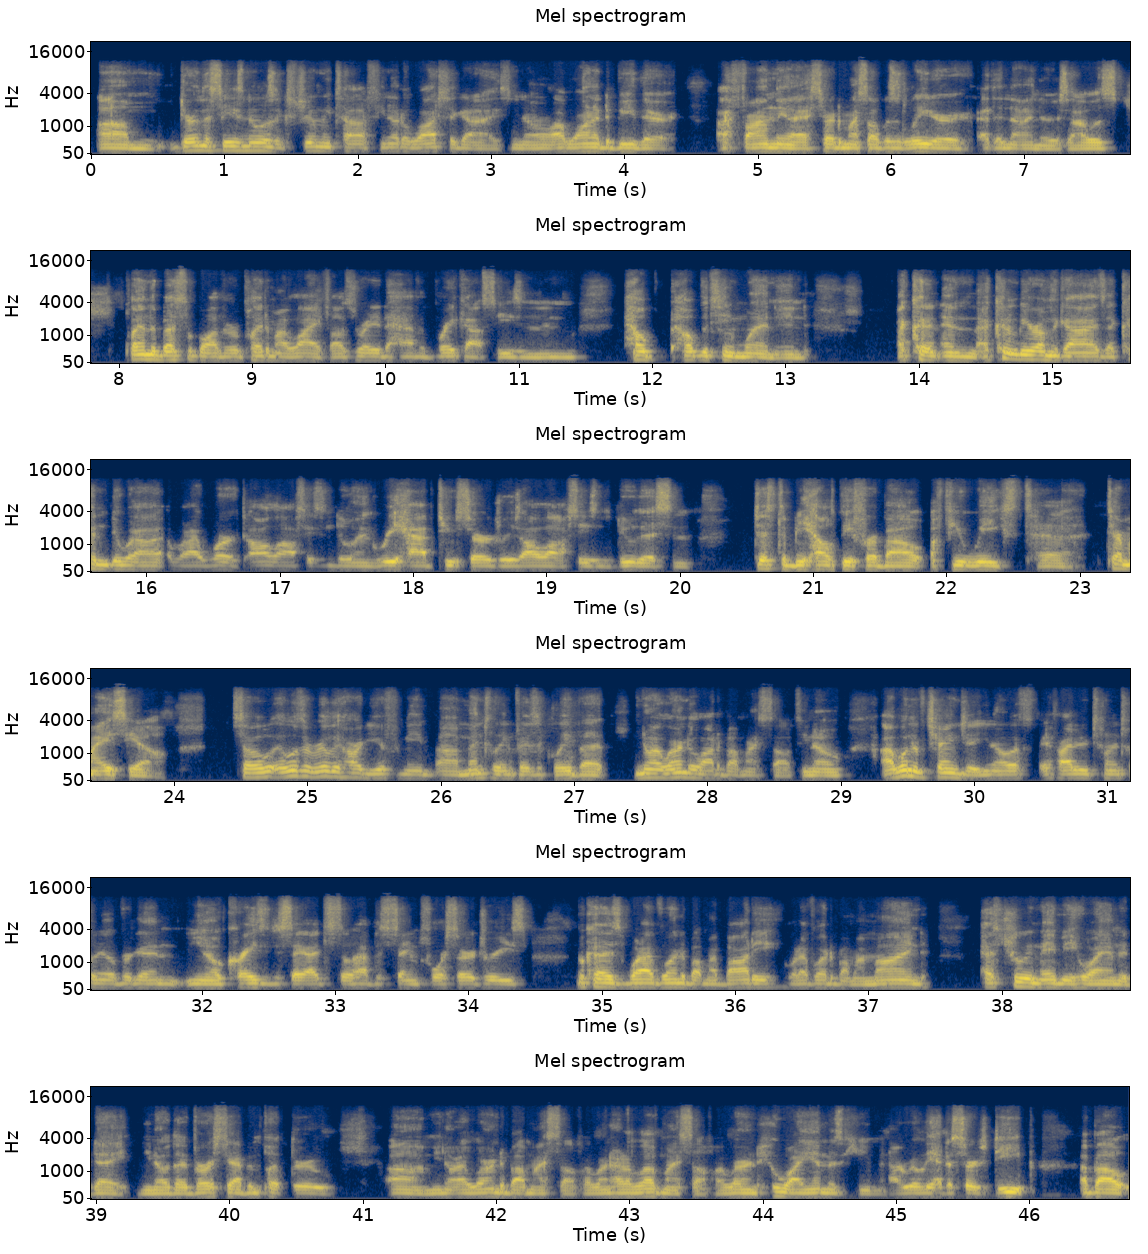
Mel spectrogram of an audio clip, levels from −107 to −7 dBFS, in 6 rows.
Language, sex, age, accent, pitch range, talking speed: English, male, 20-39, American, 90-100 Hz, 265 wpm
